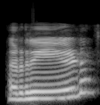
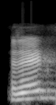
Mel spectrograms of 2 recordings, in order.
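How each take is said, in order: First: The vowel is long, as in 'reed'. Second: The vowel is short, as in 'red'. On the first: The action happens in the present. "Rama रीड" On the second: The action happened in the past. "थोड़ा pronunciation change हो जाती है। रेड बोलते हैं"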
